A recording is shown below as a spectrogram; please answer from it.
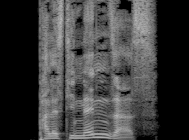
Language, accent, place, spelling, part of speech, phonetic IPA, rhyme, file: German, Germany, Berlin, Palästinensers, noun, [palɛstiˈnɛnzɐs], -ɛnzɐs, De-Palästinensers.ogg
- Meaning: genitive singular of Palästinenser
